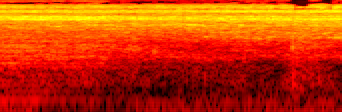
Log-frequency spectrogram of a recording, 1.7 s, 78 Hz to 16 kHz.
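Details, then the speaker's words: Car A/C recharge with R134a: after evacuation, a can charges the low side, and a steady high-pitched hiss, engine off, shows refrigerant rushing in freely, helped by vacuum and can pressure, until the hissing stops. "can hear how much of that is taking right away obviously there's pressure in the can too but the vacuum helps it uh suck it down"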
